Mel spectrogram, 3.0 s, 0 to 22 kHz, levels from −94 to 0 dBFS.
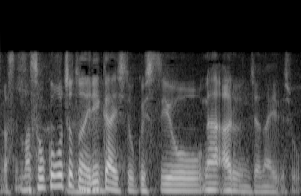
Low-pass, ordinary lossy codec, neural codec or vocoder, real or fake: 7.2 kHz; none; none; real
